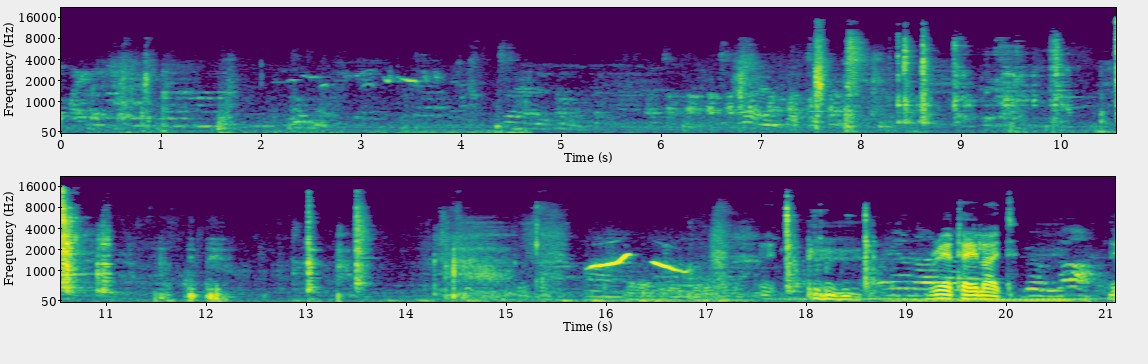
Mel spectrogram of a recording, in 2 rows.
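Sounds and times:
motorcycle parts clicking and knocking: 0:07.6 - 0:12.0, 0:12.8 - 0:13.9, 0:17.7 - 0:18.9
person whistling: 0:15.8 - 0:16.9.

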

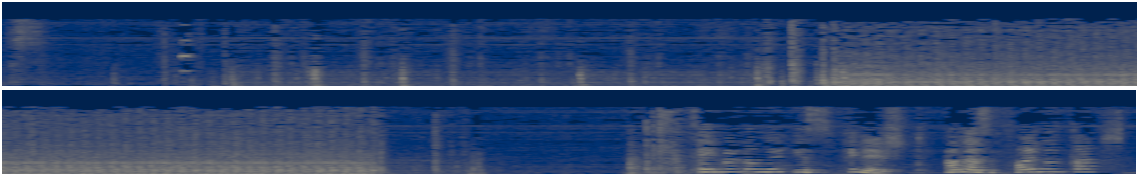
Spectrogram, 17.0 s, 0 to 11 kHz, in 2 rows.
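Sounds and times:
sewing machine running: 0:02.0 - 0:12.1.

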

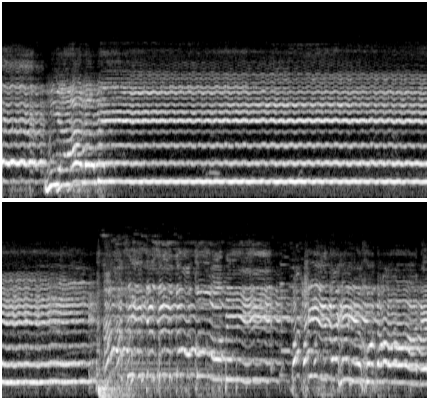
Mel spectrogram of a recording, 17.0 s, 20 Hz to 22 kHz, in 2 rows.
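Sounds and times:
harmonium: 0:00.0 - 0:17.0
drum strikes: 0:10.4 - 0:13.0.

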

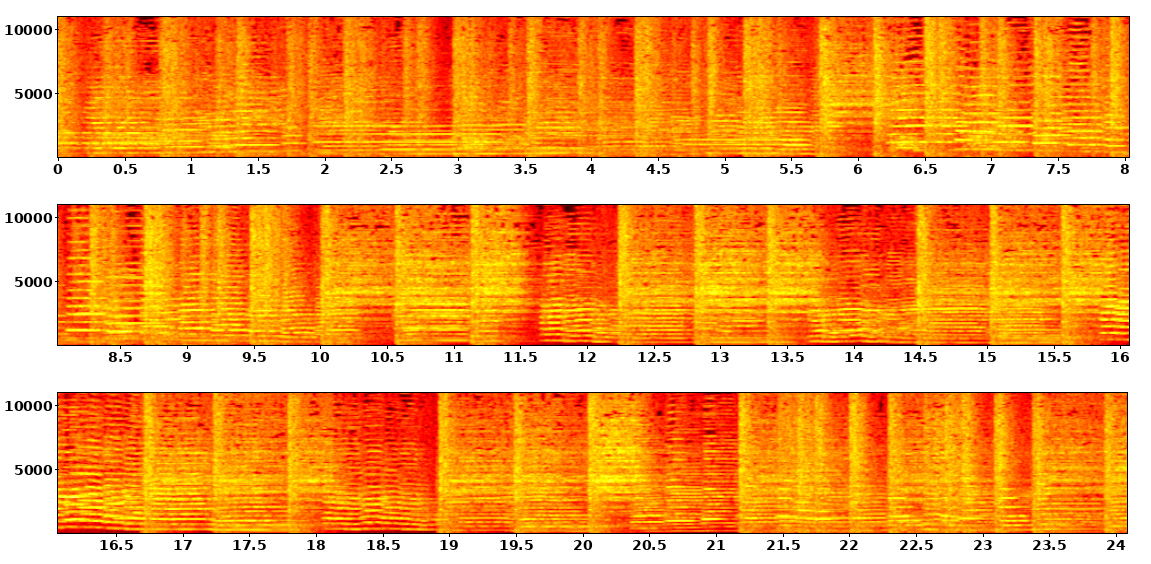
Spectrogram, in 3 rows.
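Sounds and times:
brass band playing jazzy tune: 0:00.0 - 0:24.0
drum kit beat: 0:00.0 - 0:24.0.

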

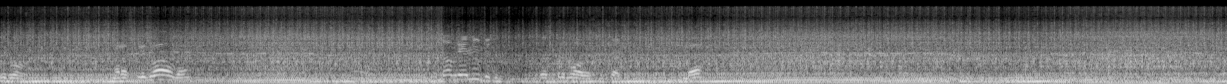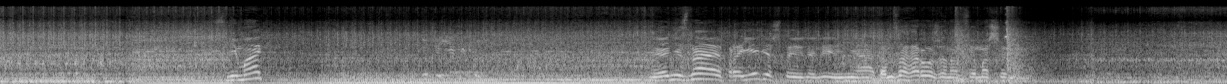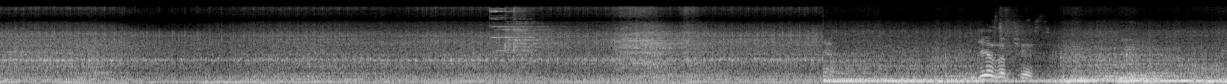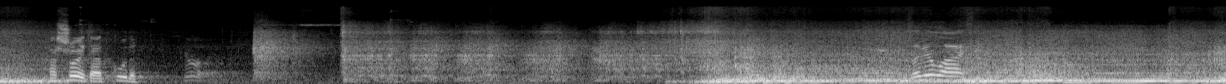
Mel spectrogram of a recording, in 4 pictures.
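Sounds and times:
car engine idling with knock: 0:00.0 - 0:17.3, 0:20.0 - 0:34.9
metallic clink: 0:29.4 - 0:30.2.

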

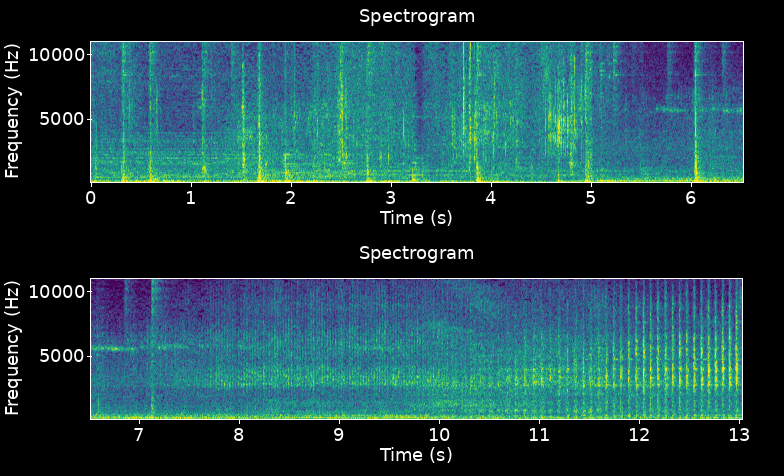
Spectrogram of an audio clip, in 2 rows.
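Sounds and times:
tank diesel engine humming: 0:00.0 - 0:13.0.

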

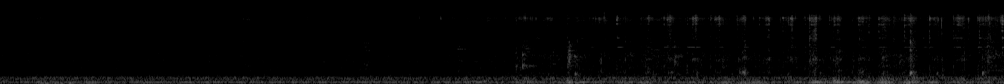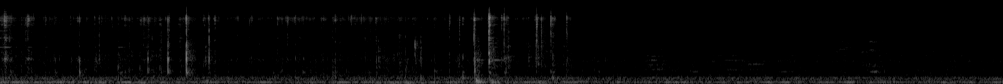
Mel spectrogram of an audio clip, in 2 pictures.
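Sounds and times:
whisk tapping glass bowl: 0:05.1 - 0:15.8.

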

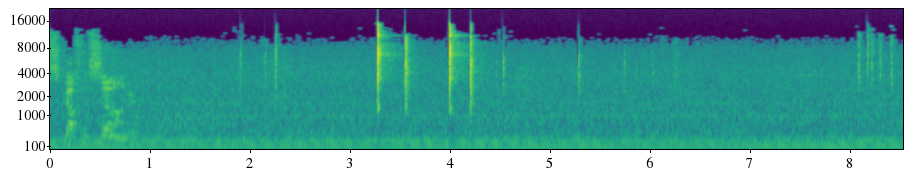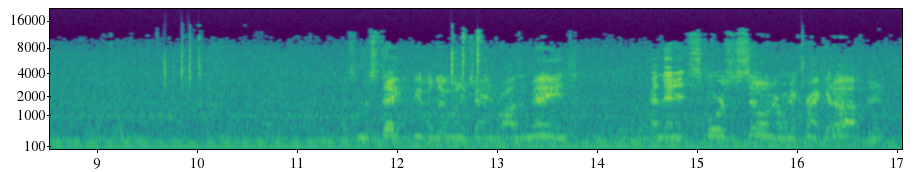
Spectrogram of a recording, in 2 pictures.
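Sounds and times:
machine hum: 0:00.0 - 0:17.0
pulsing rumble: 0:00.0 - 0:17.0
torque wrench clicks: 0:12.5 - 0:13.0.

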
